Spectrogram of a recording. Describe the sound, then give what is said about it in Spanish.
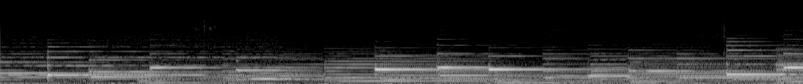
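Melodic instrumental music plays steadily, with sustained harmonic tones and shifting chords at a moderate, even volume, and no voices over it. “Bueno, con esta música tan bonita vamos a alegrarnos un poco”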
